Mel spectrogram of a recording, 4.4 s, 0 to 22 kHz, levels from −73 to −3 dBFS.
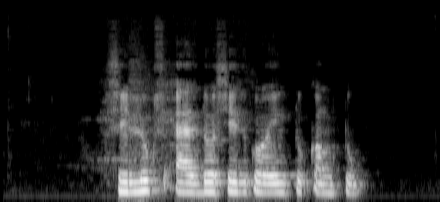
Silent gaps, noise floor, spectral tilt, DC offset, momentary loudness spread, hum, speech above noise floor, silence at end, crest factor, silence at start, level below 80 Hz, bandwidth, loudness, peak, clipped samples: none; -65 dBFS; -7 dB/octave; under 0.1%; 13 LU; none; 50 dB; 0.8 s; 16 dB; 1.05 s; -52 dBFS; 14 kHz; -16 LUFS; -2 dBFS; under 0.1%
